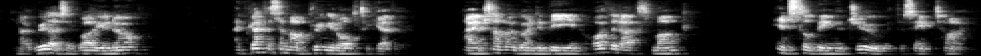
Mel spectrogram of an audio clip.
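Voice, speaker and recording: With audible room echo, a man with an American accent talks at a fairly quick pace, using fairly even intonation and long, frequent pauses. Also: medium pitch for a man. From New York. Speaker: Buddhist monk. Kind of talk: interview, life story. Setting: sitting together in person. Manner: halting, many fillers.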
